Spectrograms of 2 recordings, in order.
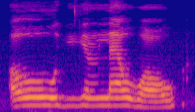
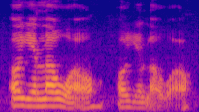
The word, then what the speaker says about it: Oyelowo: David Oyelowo, I just messed that up. He directs and stars in the new literary fantasy, The Waterman. Y'all here for it? do you pronounce his name, producer TJ? Oyelowo.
